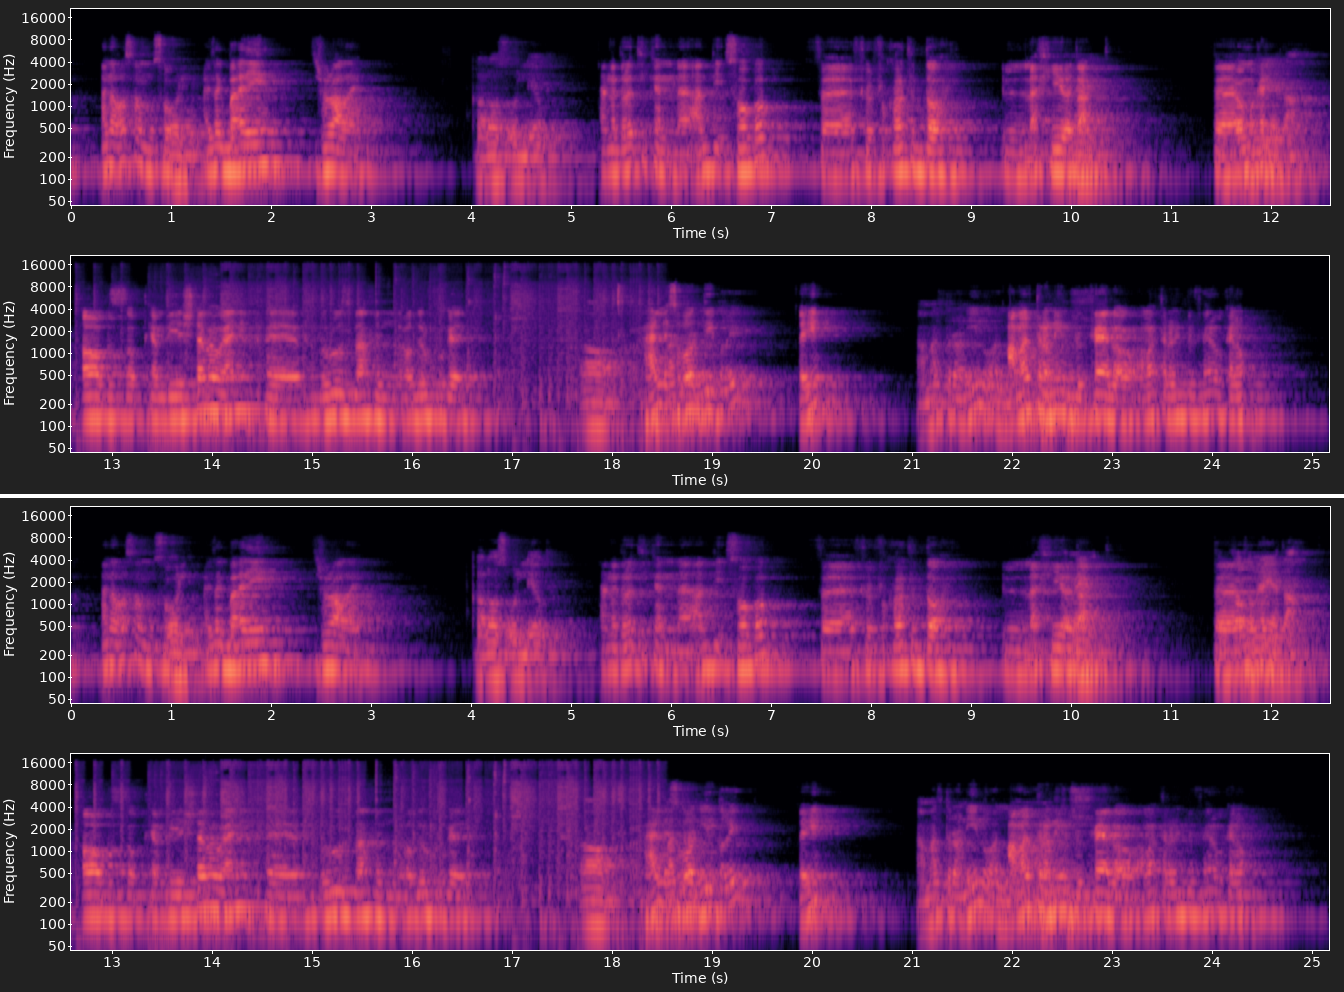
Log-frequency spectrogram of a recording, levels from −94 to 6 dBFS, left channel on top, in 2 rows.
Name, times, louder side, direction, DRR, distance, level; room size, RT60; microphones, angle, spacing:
voice 1, 0.3-1.1 1.3-2.0 2.4-2.9 5.3-7.0 7.5-8.8 9.3-10.2 11.4-12.0 12.7-16.6 18.3-19.1 19.9-20.1 22.0-24.3, left 2 dB, 80° left, 7 dB, 1.5 m, -31 dB
voice 2, 4.0-4.8 9.9-10.3 11.5-12.3 17.7-18.1 18.5-19.4 21.0-22.7, right 1 dB, 55° right, 2 dB, 1.6 m, -35 dB
sound 1, 12.6-18.6, right 4 dB, 25° right, 1.0 m, -46 dB
21.5 x 7.5 x 8.4 m, 1.3 s
head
